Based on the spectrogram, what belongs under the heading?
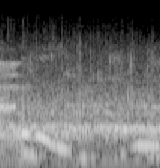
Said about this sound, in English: Yes! Where's that clapping sound? Yeah.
